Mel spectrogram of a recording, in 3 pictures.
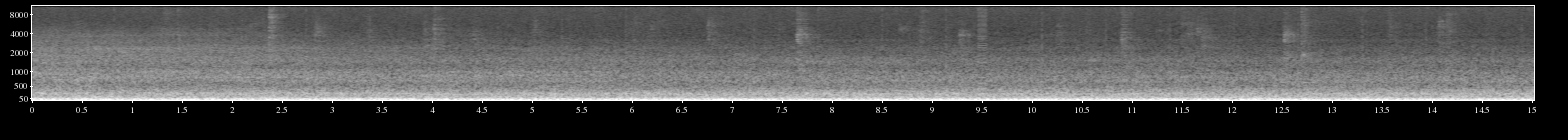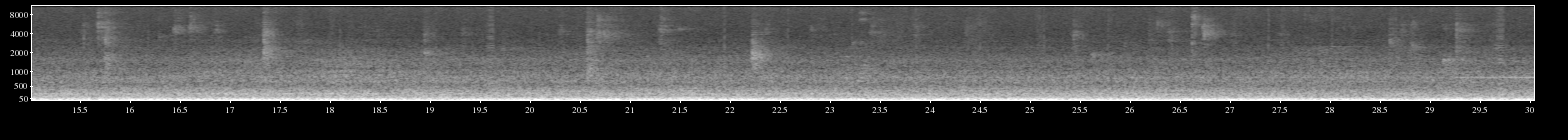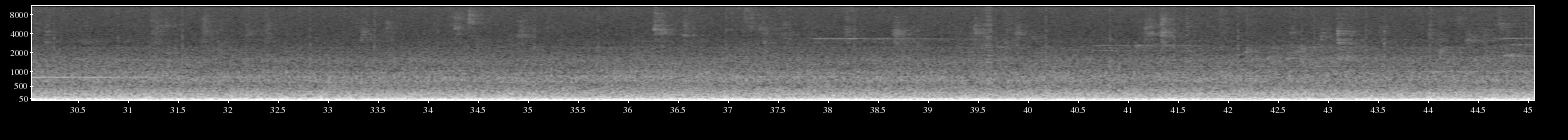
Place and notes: river Traun railway bridge, Linz - under bridge ambience
00:23 river Traun railway bridge, Linz
10 September 2020, 00:23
